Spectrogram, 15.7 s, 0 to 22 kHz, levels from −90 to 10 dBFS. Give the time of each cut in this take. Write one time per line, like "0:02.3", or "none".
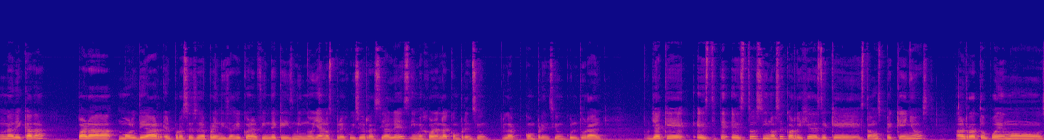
none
